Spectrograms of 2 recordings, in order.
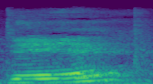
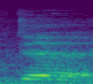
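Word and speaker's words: deux: And you're still saying it wrong. Part did. Is it de? I think it's duh. Is it duh? Yeah. Part duh.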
